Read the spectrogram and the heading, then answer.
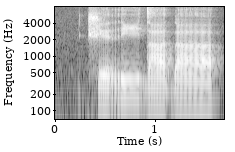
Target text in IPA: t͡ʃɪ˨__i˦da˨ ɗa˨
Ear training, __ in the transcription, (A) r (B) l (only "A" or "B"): A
